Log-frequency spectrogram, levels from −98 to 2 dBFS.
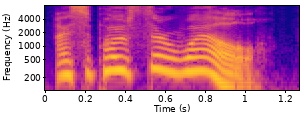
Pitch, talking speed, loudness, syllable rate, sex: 240 Hz, 190 wpm, -15 LUFS, 6.7 syllables/s, female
